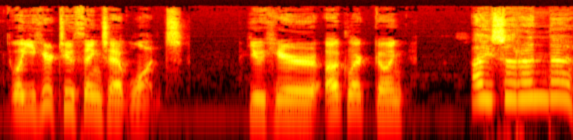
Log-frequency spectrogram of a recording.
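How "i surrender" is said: very high, squeaky, bad English accent. Narrating a game scene, a foe drops his rifle and surrenders: Uglerk in bad English accent. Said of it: "That was my worst English accent ever. Somehow it went Scottish".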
